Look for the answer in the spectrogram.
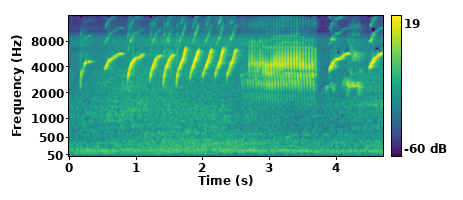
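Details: Training song of a Spanish Timbrado canary. A steady series of about a dozen rising whistled slurs leads into a dense, rapid buzzing trill, followed by more upward slurred notes.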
